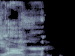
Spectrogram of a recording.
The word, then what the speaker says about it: Jaeger: Jaeger is Hunter in German, and it is Jaeger.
